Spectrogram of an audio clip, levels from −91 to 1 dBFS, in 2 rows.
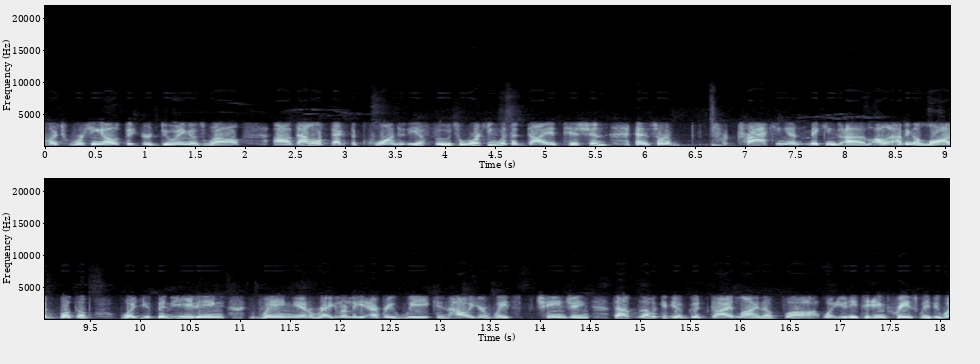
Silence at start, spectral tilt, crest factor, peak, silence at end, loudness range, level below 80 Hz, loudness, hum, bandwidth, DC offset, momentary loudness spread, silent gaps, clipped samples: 0 s; -6 dB/octave; 16 dB; -4 dBFS; 0 s; 3 LU; -68 dBFS; -20 LUFS; none; 4 kHz; under 0.1%; 7 LU; none; under 0.1%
